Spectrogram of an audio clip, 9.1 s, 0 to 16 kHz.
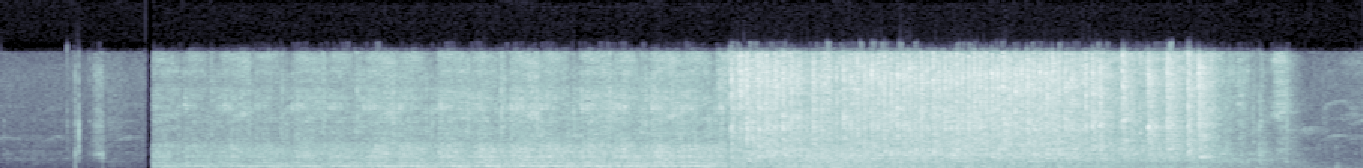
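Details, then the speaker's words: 1947 Nuffield grader, parked about 20 years, freshly fuelled: engine catches on the first crank and settles into a steady, even running beat with no knocks or misses. "wow we've had some life that was easier than we suspected 20 plus years and she's she's into life"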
